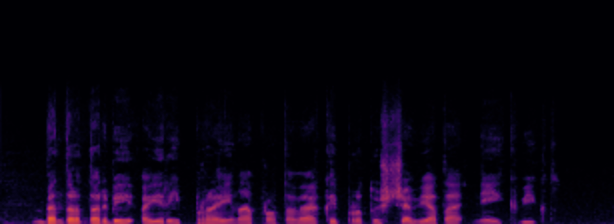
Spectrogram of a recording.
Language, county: Lithuanian, Vilnius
